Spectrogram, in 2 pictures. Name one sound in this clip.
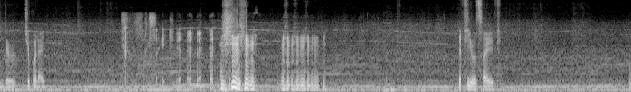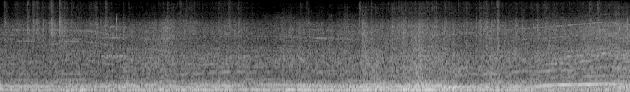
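A race car engine drones steadily, rising and falling in pitch with the gears.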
